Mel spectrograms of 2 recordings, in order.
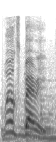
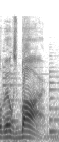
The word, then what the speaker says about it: Wilkes-Barre: it's a beautiful city wilkesbury is the correct pronunciation this guy just informed me for everybody out there I made a mistake the first time different outfit different answer now I know the correct pronunciation is wilkesbury now Wilkes bar wilkesbury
